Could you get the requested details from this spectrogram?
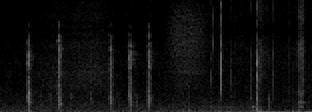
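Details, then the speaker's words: A person habitually twists their neck, producing a series of sharp, quiet pops and clicks over a low hiss: a full neck crack. "I just cracked my neck really well. Like full crack."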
